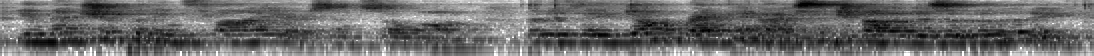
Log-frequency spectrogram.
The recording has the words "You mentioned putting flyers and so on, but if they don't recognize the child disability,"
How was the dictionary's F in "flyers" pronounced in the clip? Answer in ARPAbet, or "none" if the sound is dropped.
F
